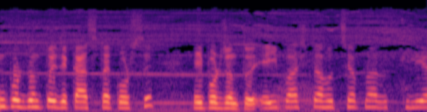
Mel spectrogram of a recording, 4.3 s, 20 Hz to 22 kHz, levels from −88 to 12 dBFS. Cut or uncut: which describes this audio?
uncut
